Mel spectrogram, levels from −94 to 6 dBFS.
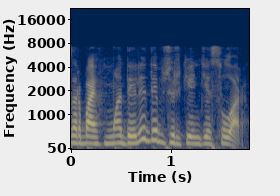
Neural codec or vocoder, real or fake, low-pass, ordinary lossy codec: none; real; 7.2 kHz; none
